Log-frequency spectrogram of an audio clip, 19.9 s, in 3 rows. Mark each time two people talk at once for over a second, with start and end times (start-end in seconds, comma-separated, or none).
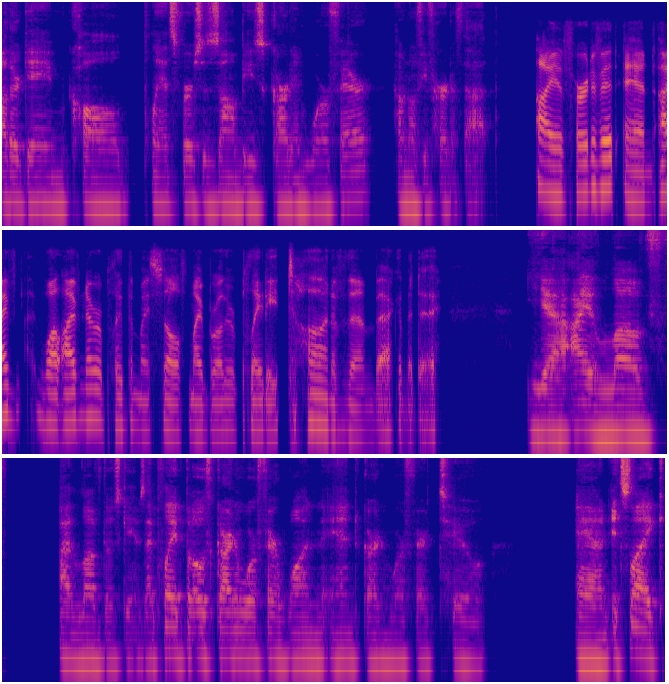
none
